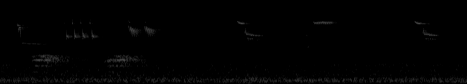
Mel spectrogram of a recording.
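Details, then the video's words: Black-faced bunting (Emberiza spodocephala) singing in spring at Tenjinyama green space, Sapporo, Hokkaido, Japan: short high, sharp chirping phrases with brief trills, spaced about a second apart, over quiet low background hum. "Birds Chirping Sound in Sapporo Tenjinyama. Emberiza spodocephala【天神山で見られる鳥 その1】アオジ"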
